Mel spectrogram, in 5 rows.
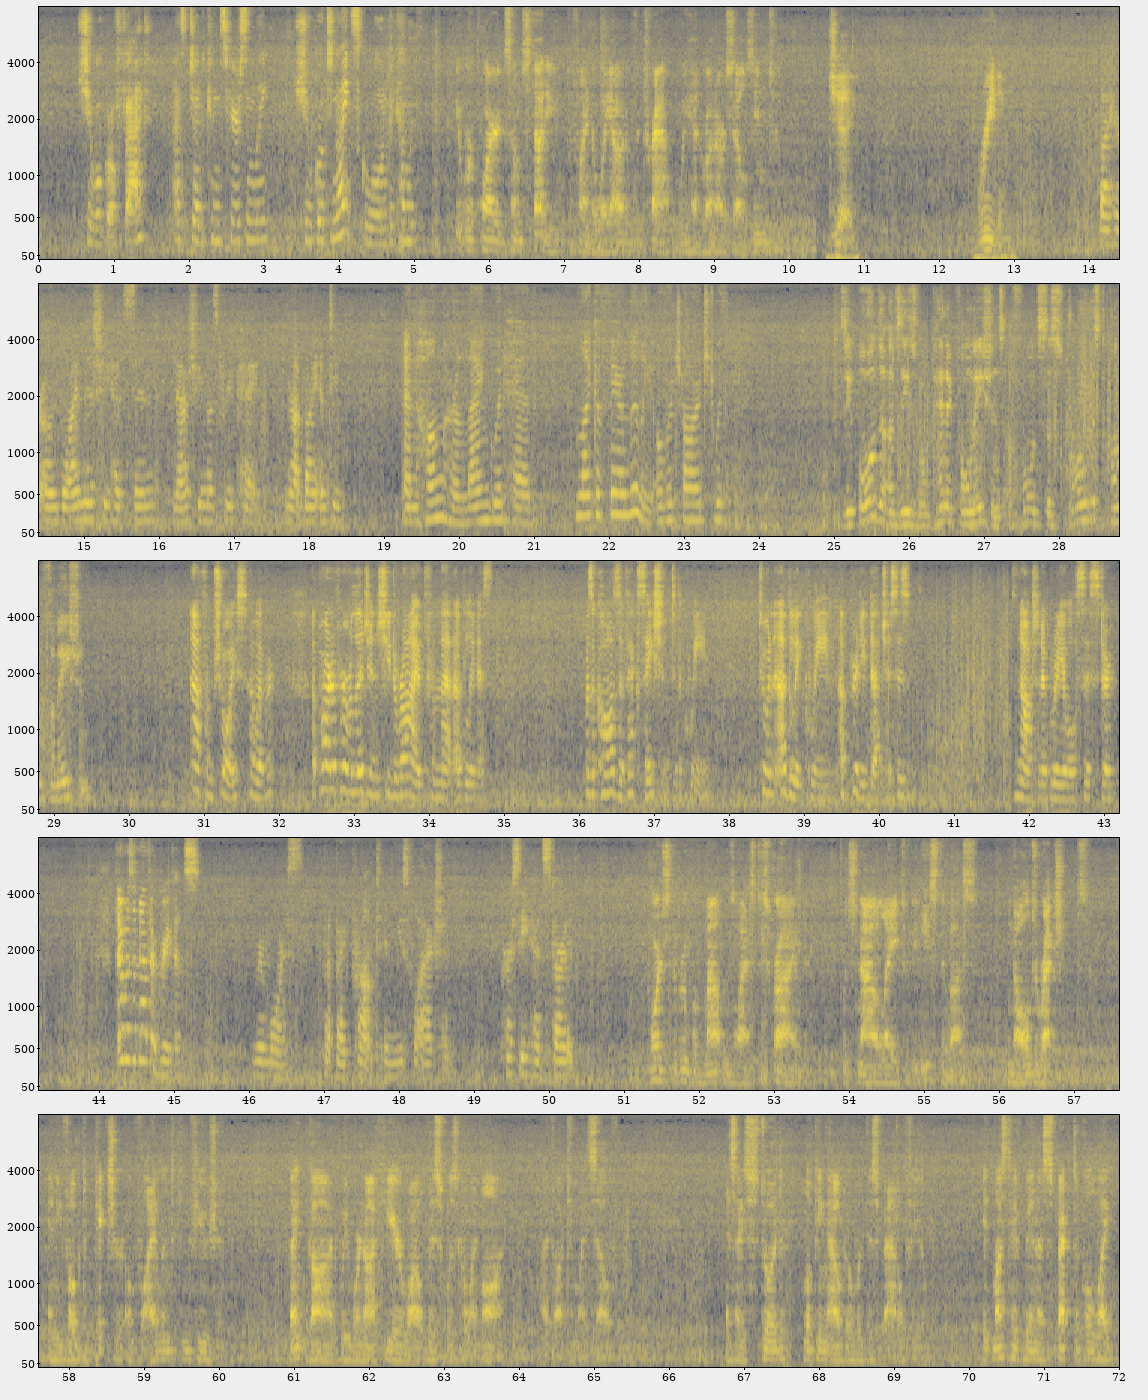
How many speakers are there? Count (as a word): seven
